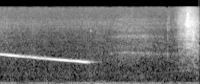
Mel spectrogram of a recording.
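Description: A person whistling one long falling note that slides steadily down and stops about a second in, over a steady low hum.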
